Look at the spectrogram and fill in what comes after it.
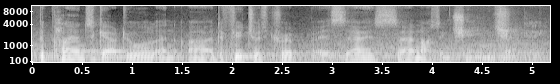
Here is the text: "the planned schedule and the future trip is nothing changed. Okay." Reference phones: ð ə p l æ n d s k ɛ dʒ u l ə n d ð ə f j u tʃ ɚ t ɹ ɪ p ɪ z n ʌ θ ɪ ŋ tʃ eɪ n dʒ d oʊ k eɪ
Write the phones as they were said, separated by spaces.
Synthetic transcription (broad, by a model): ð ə p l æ n s k ɛ dʒ u l ə n d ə f j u tʃ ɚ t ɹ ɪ p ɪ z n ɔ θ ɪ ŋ tʃ eɪ n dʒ oʊ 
